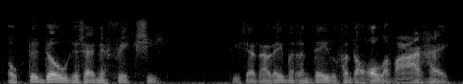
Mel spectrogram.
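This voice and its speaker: A cynical labourer in a radio drama, musing with dry resignation. His voice is deep and very husky. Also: normal speed. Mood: cynical, resigned. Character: cynical, philosophizing fellow corpse carrier. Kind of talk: Dutch radio play acting.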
